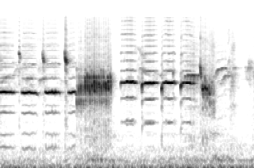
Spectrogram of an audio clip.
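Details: Canary aged four months singing clear whistled notes with overtones, a short harsh buzzy burst, then further steady whistles and a rising ending.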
